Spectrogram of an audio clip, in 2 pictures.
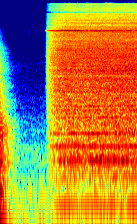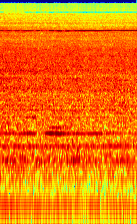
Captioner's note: hammer thudding; electric saw whirring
